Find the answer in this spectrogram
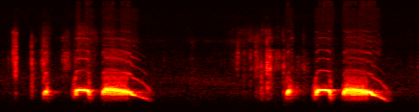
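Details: Two repeated phrases from a spotted dove in the luk tan cooing style, each built from faint clicks, a short note, a steady coo and a long croon that falls away, in a quiet setting.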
